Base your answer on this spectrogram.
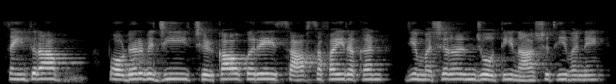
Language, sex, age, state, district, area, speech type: Sindhi, female, 30-45, Gujarat, Surat, urban, spontaneous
